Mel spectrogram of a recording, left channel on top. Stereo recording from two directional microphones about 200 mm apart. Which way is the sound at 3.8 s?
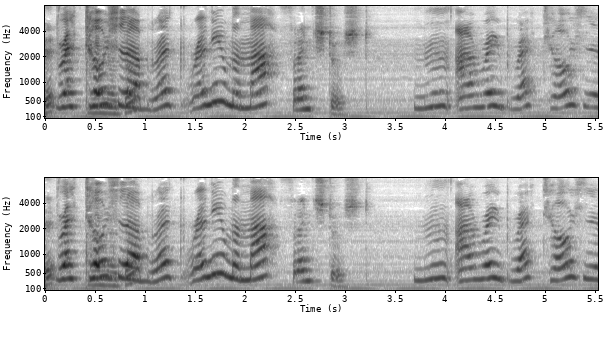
40° right (ahead or behind).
